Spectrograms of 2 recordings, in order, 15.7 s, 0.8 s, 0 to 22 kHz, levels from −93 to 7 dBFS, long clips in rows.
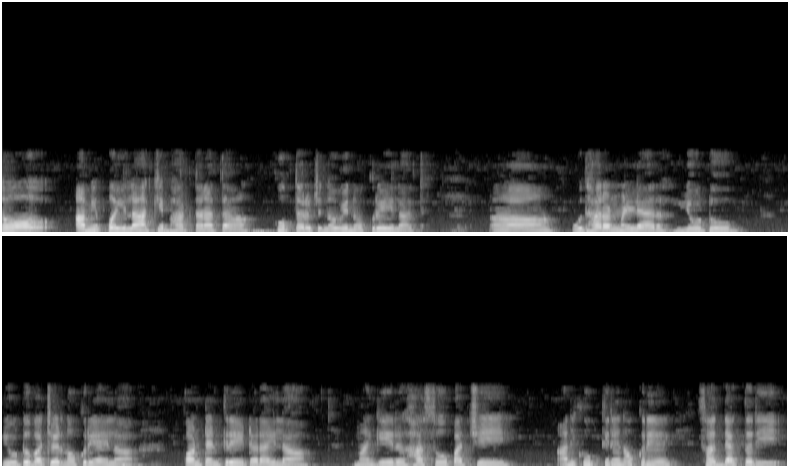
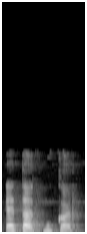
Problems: none marked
